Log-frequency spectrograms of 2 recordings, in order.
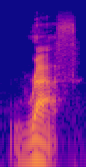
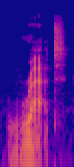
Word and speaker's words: wrath: fact that's not correct wrath has the th sound and it is pronounced as th at the end it is pronounced wrath not rat because if it were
